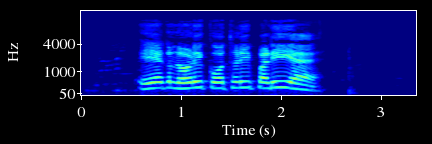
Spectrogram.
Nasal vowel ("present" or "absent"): absent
